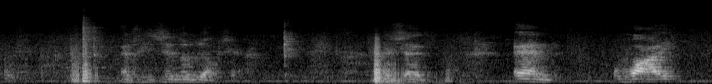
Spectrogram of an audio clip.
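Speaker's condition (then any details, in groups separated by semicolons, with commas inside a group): Cerebral palsy, mild; mainly affects speech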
